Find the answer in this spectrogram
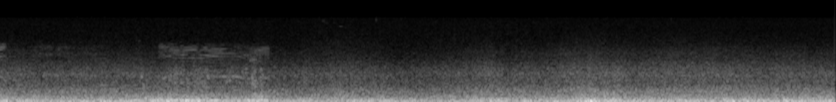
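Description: Wind buffeting the microphone with a gusting low rumble. A sheep bleats once, about two seconds in.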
